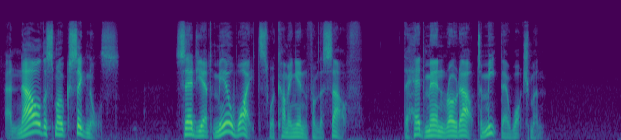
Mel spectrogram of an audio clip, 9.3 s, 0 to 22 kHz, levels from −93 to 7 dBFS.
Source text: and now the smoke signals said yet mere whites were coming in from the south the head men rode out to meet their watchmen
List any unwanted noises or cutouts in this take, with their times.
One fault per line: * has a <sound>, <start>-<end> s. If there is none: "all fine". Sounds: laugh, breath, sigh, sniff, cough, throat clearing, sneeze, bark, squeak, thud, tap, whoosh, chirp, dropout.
all fine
